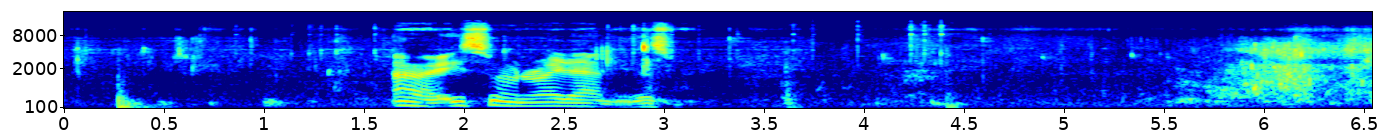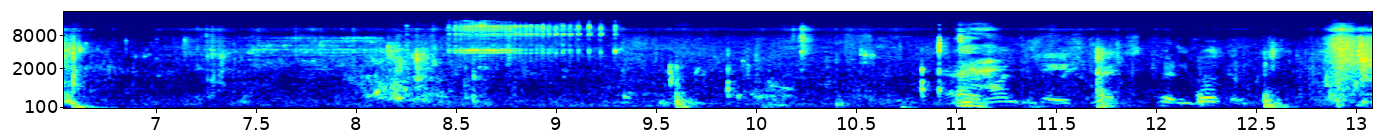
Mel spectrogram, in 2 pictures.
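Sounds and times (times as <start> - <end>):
water splashing against boat: 0.0 - 13.0.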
